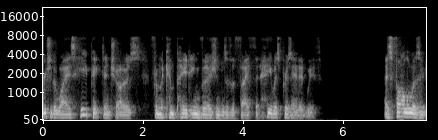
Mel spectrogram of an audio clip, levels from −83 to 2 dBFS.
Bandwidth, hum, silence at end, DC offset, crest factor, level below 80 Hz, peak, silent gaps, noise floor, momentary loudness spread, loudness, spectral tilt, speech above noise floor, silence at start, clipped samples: 8 kHz; none; 0 s; under 0.1%; 16 dB; -58 dBFS; -8 dBFS; 5.60-5.66 s, 5.89-6.82 s; under -90 dBFS; 11 LU; -25 LUFS; -6 dB/octave; over 66 dB; 0 s; under 0.1%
